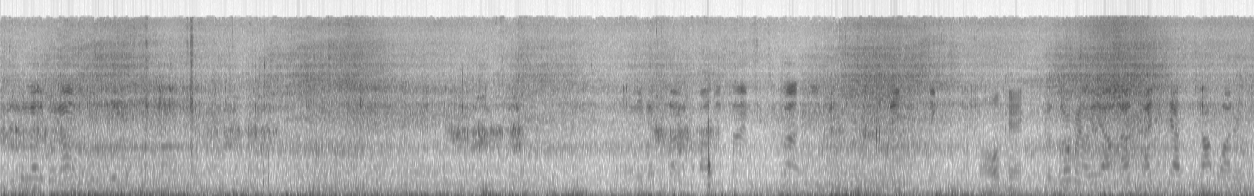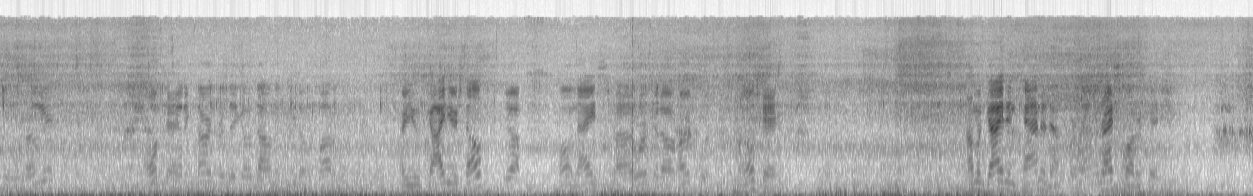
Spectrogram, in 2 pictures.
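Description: Wind buffeting the microphone in a heavy, uneven rumble, over small waves washing onto the shore.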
